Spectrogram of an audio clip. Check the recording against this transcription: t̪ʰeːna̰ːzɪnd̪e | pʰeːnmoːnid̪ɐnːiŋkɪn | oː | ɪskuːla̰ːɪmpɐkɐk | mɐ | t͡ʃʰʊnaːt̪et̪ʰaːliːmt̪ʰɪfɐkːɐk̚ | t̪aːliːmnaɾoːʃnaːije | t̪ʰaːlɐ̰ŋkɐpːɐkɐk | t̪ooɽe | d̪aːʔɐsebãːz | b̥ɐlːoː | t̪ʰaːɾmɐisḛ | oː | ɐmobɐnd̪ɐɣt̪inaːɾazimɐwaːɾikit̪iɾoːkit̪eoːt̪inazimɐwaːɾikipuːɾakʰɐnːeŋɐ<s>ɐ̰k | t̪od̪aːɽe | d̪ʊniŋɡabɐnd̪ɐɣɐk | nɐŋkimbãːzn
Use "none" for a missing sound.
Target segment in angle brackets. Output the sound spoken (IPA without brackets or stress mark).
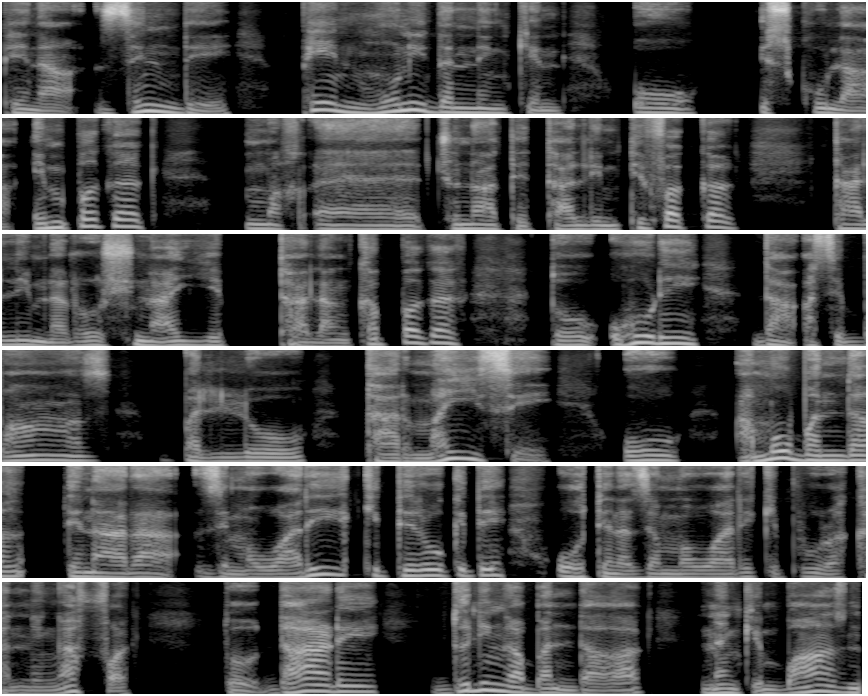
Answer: f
